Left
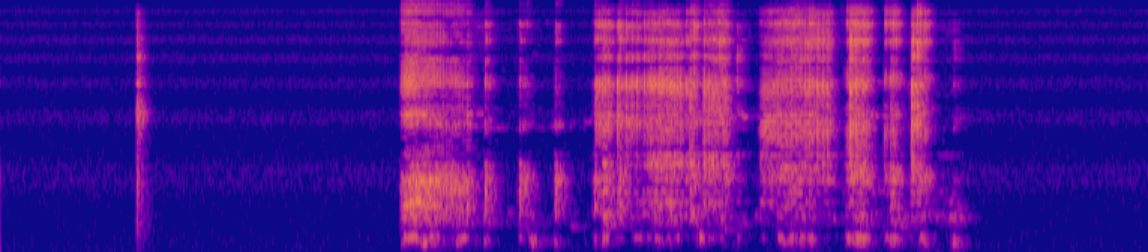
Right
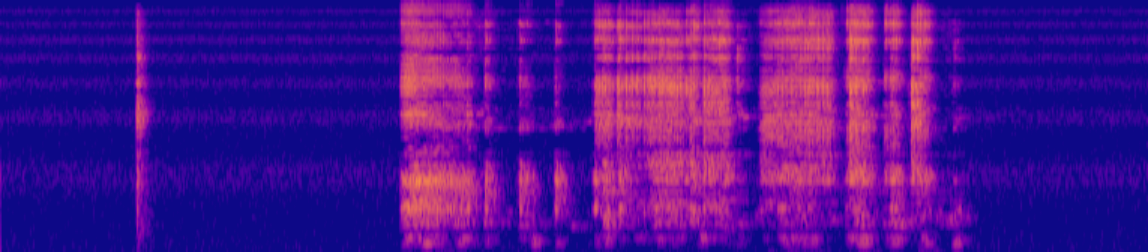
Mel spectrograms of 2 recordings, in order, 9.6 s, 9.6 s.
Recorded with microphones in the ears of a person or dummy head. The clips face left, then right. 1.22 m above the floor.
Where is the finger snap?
65° left (ahead or behind), 2.5 m.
